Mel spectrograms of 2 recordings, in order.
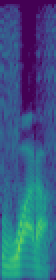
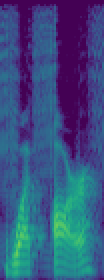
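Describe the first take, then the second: First: The T in 'what' is a soft tap. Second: The T in 'what' is a clear T. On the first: "then it becomes" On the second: "if you link it to"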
